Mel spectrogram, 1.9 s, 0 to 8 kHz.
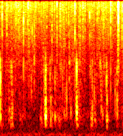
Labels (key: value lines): label: biophony, sea urchins (Echinidae)
recorder: SoundTrap 600 or HydroMoth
